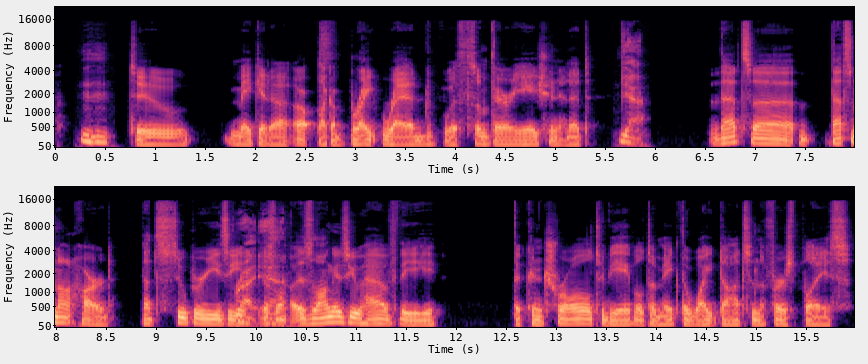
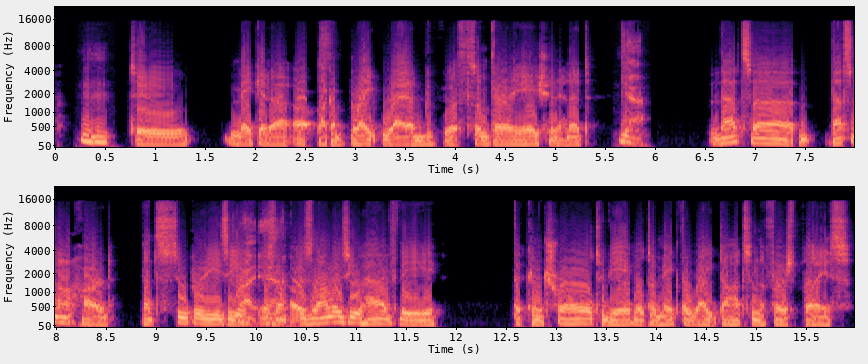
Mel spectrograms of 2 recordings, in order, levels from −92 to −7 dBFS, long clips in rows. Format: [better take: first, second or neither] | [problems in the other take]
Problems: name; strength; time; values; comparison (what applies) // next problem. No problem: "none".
first | distortion; heavy; 19% of the sound clipped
